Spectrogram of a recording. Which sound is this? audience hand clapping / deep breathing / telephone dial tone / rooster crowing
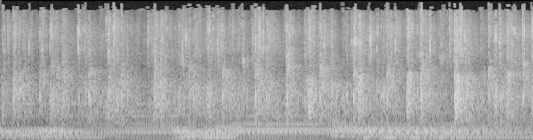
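audience hand clapping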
